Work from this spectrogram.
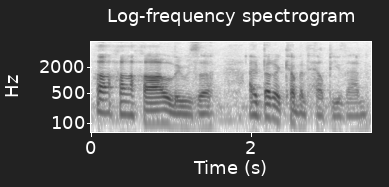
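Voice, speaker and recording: A theatrical, spoiled teenage wizard from a fan story, acted out by a man. He is pompous and grandly over-dramatic, pitched well above the reader's deep natural voice. The phone recording carries some faint noise. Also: very animated, a little slow, a bit bright, full character voice. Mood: bossy, mocking. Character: haughty, theatrical teenage rich boy wizard, posh and gallant. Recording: noisy amateur phone recording.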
